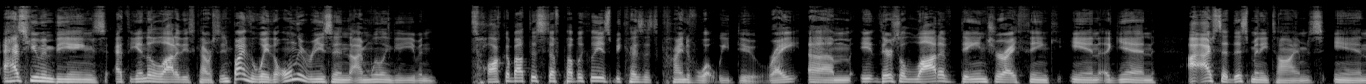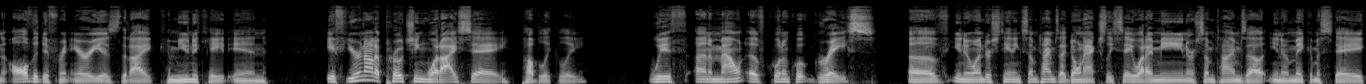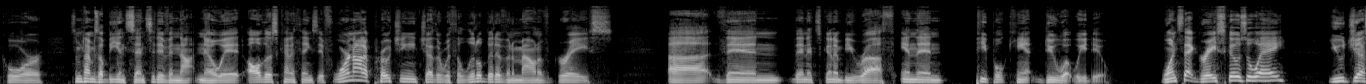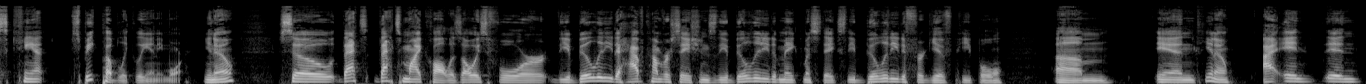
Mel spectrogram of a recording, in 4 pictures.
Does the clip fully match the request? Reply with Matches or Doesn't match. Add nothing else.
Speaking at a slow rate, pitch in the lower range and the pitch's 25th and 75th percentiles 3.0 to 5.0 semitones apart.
Doesn't match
